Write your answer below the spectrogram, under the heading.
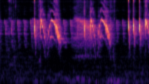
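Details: Cigun singing in the ngebrem style on a tutor recording for contest birds: bright swooping whistled loops, several in quick bursts, with a soft buzz running beneath.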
